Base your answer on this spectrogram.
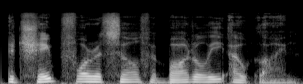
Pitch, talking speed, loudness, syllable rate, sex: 105 Hz, 140 wpm, -16 LUFS, 4.6 syllables/s, male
